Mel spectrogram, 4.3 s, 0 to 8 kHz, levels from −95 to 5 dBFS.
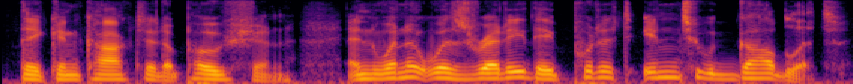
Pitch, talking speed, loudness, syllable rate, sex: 125 Hz, 210 wpm, -18 LUFS, 5.6 syllables/s, male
